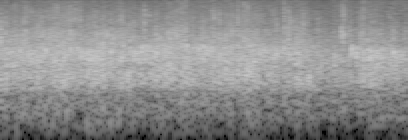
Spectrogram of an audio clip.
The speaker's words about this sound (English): Come on, somebody give the Lord a hand clap, a shout, and an amen.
